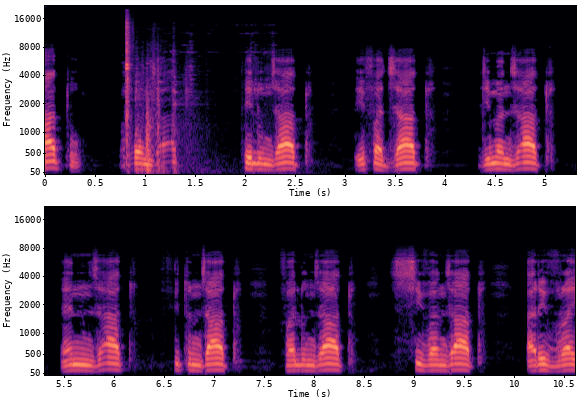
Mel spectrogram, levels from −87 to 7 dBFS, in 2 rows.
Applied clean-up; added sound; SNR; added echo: neural mask model RNNoise.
